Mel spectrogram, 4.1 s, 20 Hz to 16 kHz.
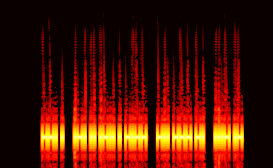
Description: Morse code, heard as a keyed tone, about 52 wpm, 700 Hz. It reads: GE RILEY DON VA
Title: K1USN SST QSO Practice - 50wpm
